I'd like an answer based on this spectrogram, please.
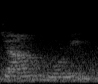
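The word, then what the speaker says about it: jamboree: of the day is jamburi pronounced as jambori it means to celebrate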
